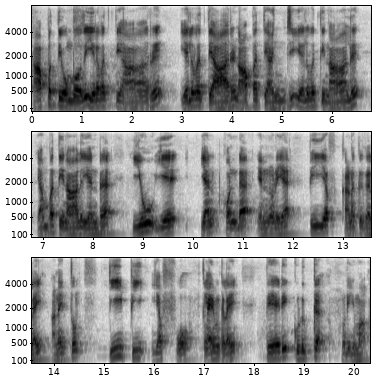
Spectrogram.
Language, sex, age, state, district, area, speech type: Tamil, male, 18-30, Tamil Nadu, Kallakurichi, urban, read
